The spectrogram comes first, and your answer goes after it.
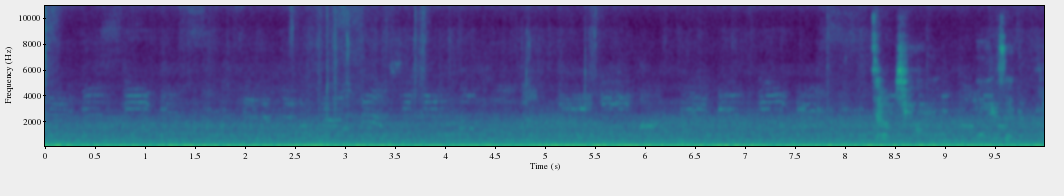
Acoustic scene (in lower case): car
